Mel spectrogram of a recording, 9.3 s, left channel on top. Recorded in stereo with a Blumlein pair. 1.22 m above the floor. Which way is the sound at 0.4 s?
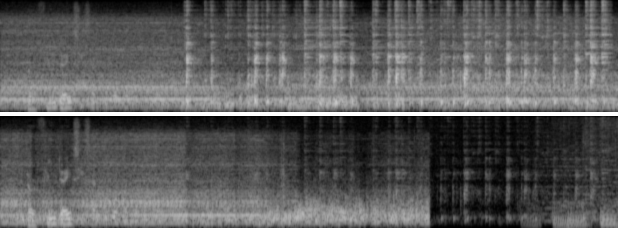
5° right.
